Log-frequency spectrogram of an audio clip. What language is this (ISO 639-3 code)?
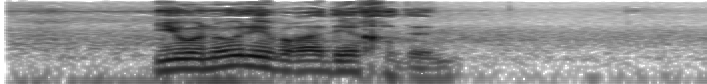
kab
